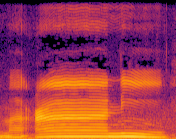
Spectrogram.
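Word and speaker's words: معاني: Ada yang ma'ani pakai ain, ma'ani.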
